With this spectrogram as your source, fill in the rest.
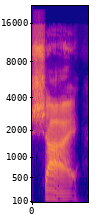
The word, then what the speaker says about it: Shea: Jill's saying Shea is pronounced shy, like shy.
